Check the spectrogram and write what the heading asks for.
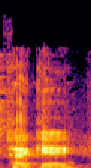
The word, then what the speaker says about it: Pekke: went on cast and started calling my ex peke and everyone blew up at me everyone blew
